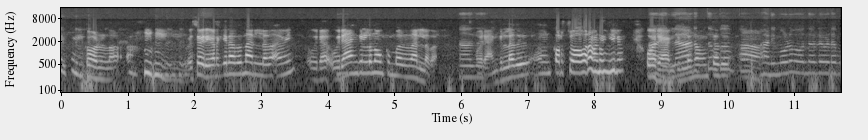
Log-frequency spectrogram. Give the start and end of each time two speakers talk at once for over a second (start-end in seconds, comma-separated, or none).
none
